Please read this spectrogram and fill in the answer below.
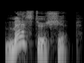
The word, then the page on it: mastership: British English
